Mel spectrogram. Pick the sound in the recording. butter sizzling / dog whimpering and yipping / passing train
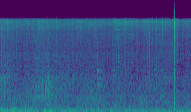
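butter sizzling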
